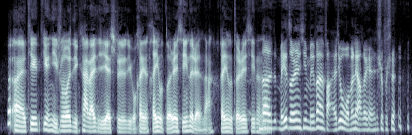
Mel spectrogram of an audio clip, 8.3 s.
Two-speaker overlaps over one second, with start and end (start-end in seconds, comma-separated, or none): none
